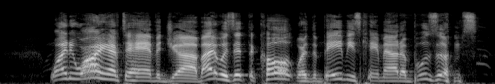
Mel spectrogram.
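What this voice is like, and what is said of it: Imitates another person's voice. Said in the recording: “your Lena Dunham impression is spot on. It's really good.”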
